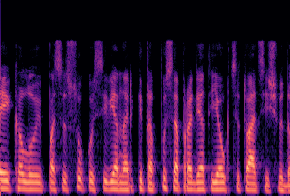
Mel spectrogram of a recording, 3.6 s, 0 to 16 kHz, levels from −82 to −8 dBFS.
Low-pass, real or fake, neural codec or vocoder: 7.2 kHz; real; none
